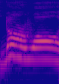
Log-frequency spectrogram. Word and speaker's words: Nahvalur: name and while the new name is still pronounced narwhal it has a different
